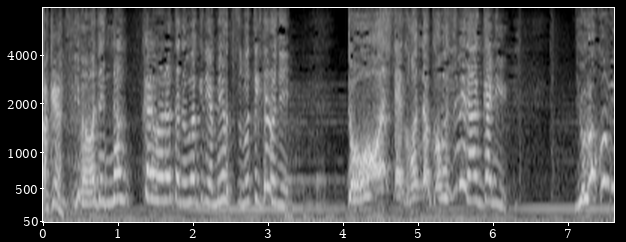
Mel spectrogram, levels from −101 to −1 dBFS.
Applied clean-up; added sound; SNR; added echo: none; none; none; none.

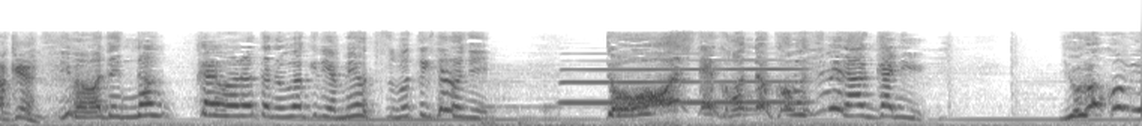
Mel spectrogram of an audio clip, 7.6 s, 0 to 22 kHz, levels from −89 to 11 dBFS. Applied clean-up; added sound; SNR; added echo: none; Wind instrument, woodwind instrument; 6 dB; none.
